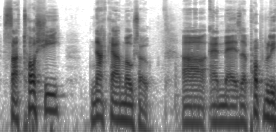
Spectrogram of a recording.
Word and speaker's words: Satoshi Nakamoto: is satoshi kamoto moto i can't even pronounce i'm sorry it's obviously japanese pronunciation satoshi nakamoto uh and there's a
